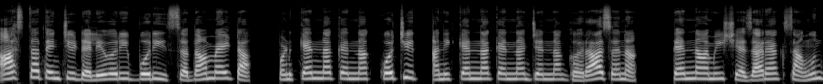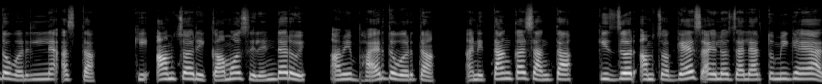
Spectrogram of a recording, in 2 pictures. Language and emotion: Goan Konkani, neutral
